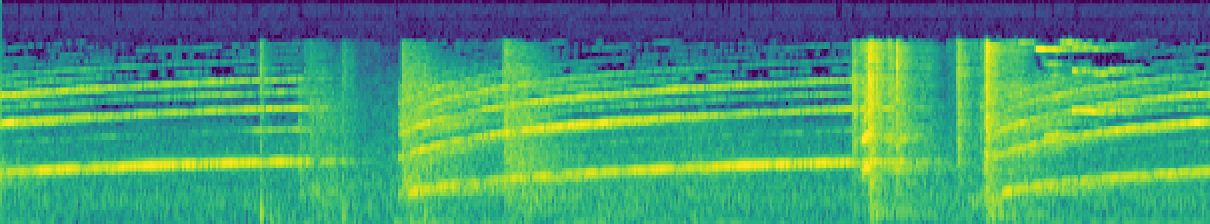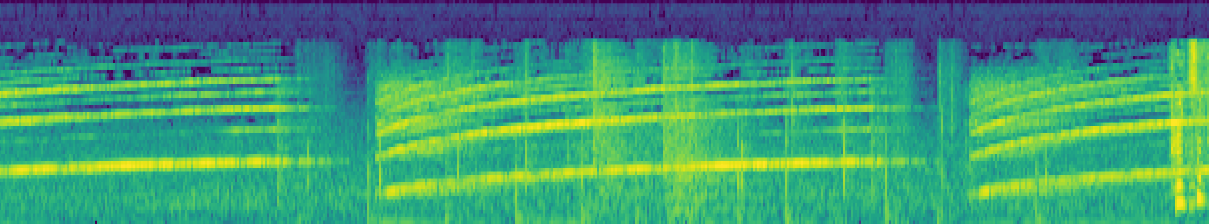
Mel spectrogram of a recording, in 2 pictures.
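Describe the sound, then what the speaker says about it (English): A rising, wailing alarm repeats in long sweeping cycles through a school scene in the video game Life is Strange, loud and steady, with occasional sharp knocks and a voice heard faintly beneath. "please turn off that alarm since that's your job"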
